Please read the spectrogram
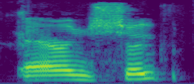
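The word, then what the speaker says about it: Schoop: I have no idea how you pronounce that. Is it Shoop? – Aaron Shoop.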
